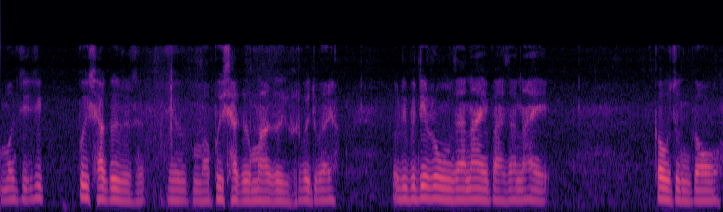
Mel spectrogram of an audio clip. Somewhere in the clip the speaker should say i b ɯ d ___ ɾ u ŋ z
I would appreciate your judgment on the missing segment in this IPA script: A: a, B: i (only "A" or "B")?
B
